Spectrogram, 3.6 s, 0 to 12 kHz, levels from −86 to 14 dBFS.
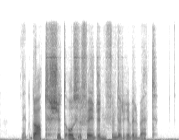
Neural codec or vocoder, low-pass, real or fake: autoencoder, 22.05 kHz, a latent of 192 numbers a frame, VITS, trained on many speakers; 9.9 kHz; fake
